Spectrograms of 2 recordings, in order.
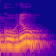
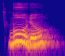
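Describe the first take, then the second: First: The stress is on the last syllable. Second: The stress is on the first syllable. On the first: The speaker calls it wrong. "que muchos dicen gurú, no, no es gurú" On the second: The speaker calls it right. "la famosa palabra guru"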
